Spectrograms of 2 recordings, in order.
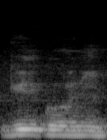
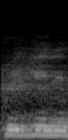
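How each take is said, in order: First: The second syllable has a 'u' vowel. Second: The second syllable has an 'i' vowel. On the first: The speaker calls it right. "Gül, gül, gülguni" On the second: The speaker calls it wrong. "Gülgini değil"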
